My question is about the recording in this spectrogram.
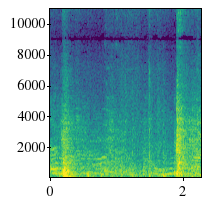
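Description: Indistinct chatter of several people, adults and children, with one sharp knock near the end.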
